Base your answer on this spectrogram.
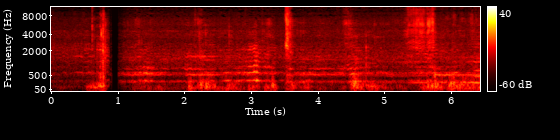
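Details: Buzzing swarm of wild Asian honey bees, part of the colony still hanging on a window shutter during relocation to a hive box; a sustained hum swells and dips among repeated thuds and handling sounds.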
